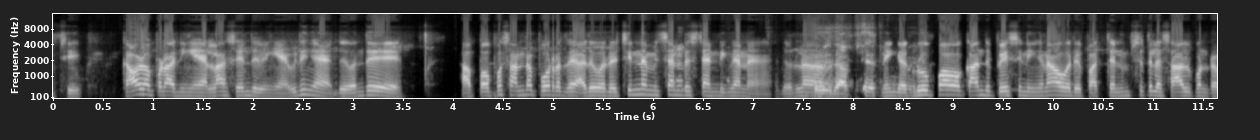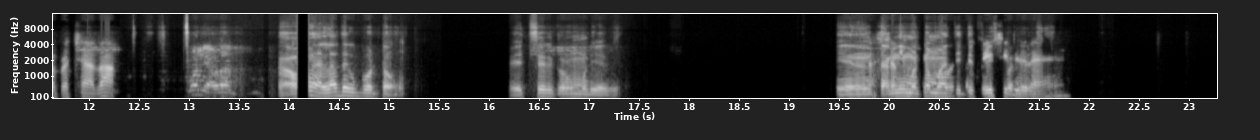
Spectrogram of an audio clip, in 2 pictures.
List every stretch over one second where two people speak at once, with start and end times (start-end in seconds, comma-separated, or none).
19.9-21.5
